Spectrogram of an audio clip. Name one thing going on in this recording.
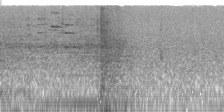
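A metal wheel clanks once as it stops.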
